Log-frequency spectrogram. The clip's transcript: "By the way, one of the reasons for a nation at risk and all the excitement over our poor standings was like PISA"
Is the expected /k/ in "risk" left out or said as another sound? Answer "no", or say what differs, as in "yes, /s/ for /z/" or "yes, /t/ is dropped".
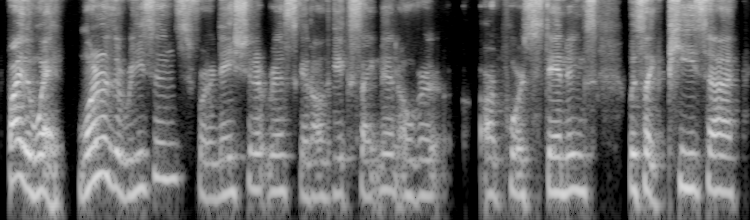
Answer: no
